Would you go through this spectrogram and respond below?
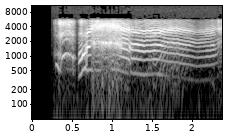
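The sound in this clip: A newborn baby cries alone, starting with a short wail that breaks off briefly before rising into one long, loud, sustained cry with a bright, strained tone that wavers slightly in pitch.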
